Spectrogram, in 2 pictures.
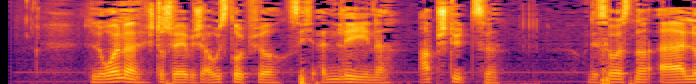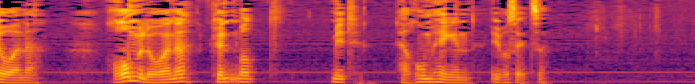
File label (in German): loana, schwaebisch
